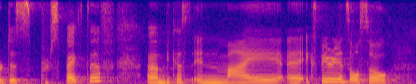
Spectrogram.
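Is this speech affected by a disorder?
No.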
